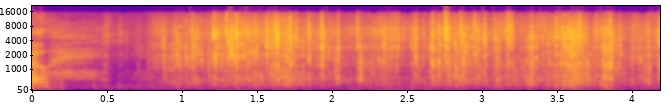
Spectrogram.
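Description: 6 mil plastic sheeting crinkling and rustling as it is handled and pulled into place, a dense crackle that starts about a second in and keeps on.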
